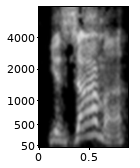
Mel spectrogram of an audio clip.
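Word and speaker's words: Uzomah: I'm trying to make sure I'm saying this right. Uzama. Okay. Uzama.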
